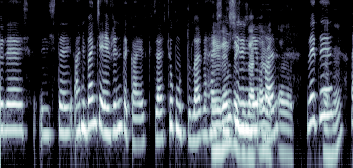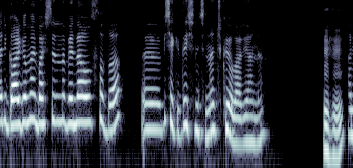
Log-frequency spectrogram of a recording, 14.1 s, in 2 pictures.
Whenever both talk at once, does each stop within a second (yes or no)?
no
